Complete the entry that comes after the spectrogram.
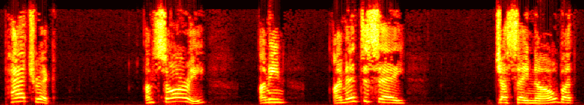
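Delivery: a secretary passing on messages; Gene's voice. Acted. Secretary apologising on phone.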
